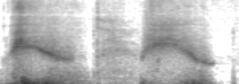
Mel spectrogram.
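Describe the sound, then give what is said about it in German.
Two breathy failed attempts at a whistle, each mostly rushing air with a thin, wavering tone that slides downward and never fully sounds. Fairly soft, with a short gap between them. “Ich kann nicht pfeifen scheinbar.”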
